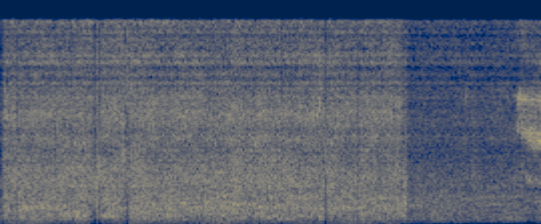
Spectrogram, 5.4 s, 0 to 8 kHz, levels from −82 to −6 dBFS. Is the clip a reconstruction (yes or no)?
yes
